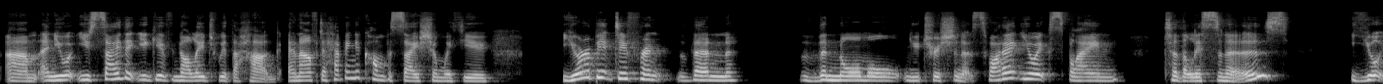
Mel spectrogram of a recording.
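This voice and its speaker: A woman's voice: fairly low pitch, animated, measured pace. A woman hosting a podcast, chatting in a rambling, effusive way as she introduces and questions her guest. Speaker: podcast host and shamanic leadership coach. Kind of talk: casual interview chat.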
